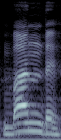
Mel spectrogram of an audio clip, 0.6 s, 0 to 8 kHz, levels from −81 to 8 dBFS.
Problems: none marked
